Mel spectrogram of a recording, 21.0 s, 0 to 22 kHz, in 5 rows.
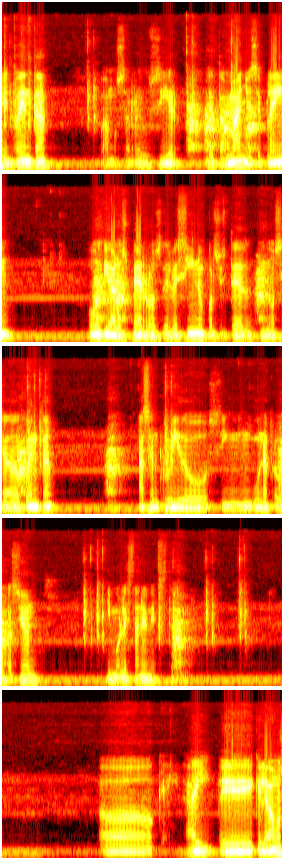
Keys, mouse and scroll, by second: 1.5 r, 2.6 y, 2.8 KP_9, 3.0 KP_0, 3.2 Return, 4.0 s, 5.5 Escape, 6.2 s, 7.7 click, 11.5 g, 11.7 y, 13.1 click, 13.6 s, 14.7 click, 15.2 click, 15.9 middle click, 16.6 g, 16.8 y, 17.7 Escape, 18.4 g, 18.9 x.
